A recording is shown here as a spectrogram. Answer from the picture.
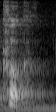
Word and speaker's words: Coke: very good effect by this man sir Edward cook um I was always annoyed as a law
